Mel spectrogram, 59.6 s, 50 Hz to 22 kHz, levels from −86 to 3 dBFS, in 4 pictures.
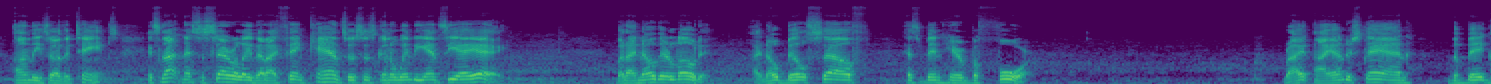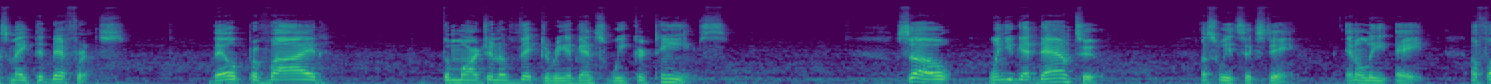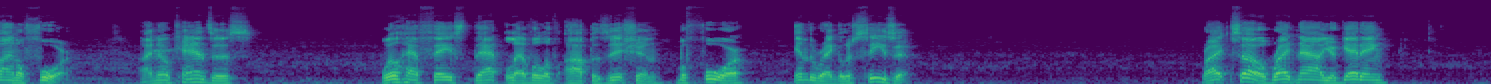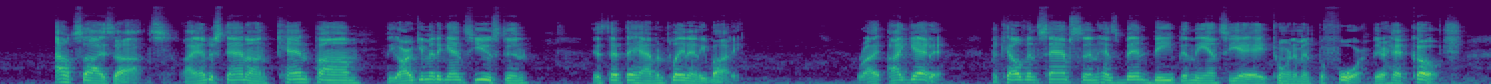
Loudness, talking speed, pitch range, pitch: -26 LUFS, 120 wpm, 105-135 Hz, 120 Hz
